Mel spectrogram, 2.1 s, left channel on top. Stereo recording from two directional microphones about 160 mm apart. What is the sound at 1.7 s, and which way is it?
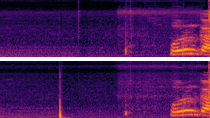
Speech, 15° left (ahead or behind).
